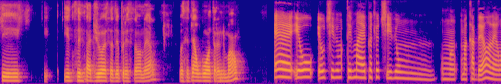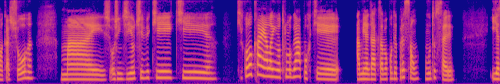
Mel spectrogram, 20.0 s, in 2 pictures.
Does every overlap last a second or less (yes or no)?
yes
